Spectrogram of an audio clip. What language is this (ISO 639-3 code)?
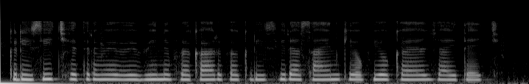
mai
